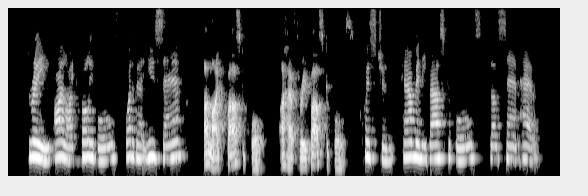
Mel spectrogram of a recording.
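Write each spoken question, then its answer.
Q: Question, how many basketballs does Sam have?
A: Three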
